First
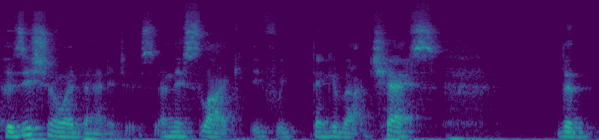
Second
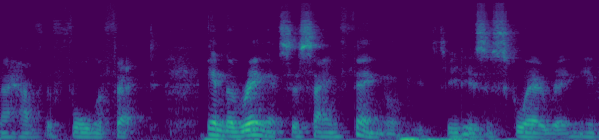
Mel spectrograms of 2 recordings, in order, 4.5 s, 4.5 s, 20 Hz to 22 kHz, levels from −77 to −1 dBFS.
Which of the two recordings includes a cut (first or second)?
second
